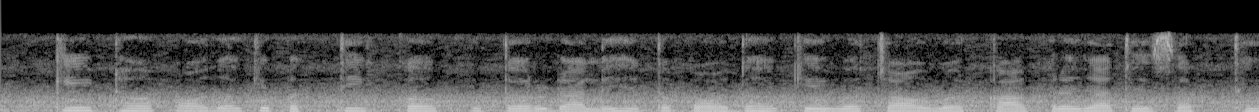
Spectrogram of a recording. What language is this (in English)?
Chhattisgarhi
